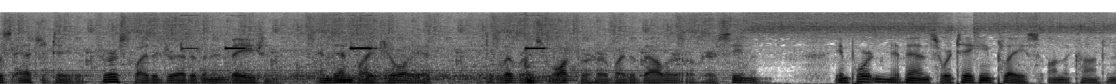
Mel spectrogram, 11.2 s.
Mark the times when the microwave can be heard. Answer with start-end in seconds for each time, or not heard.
1.8-5.8.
